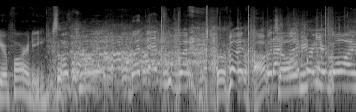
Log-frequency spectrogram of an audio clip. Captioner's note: audience laughing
